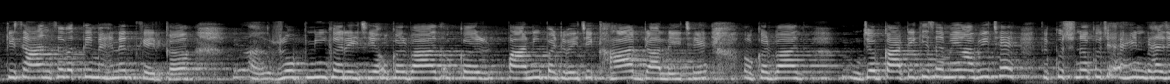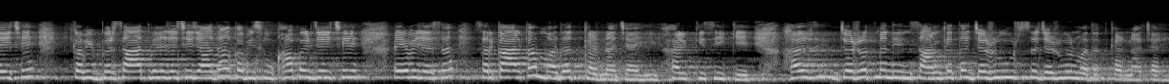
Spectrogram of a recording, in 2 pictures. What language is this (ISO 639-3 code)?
mai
